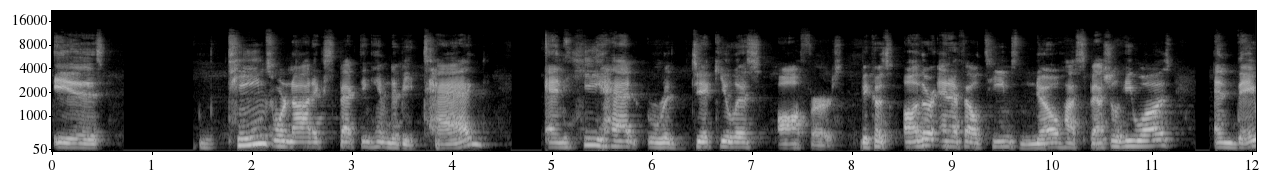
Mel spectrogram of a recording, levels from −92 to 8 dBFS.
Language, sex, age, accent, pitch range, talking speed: English, male, 30-49, American, 120-160 Hz, 125 wpm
